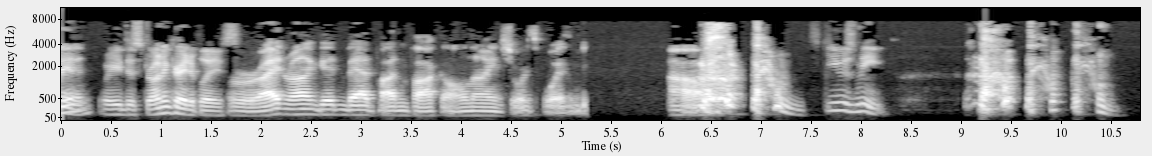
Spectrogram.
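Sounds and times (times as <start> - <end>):
speech: 0.0 - 5.3, 6.1 - 8.3, 9.0 - 10.6
harsh coughing: 6.3 - 7.4, 9.1 - 10.6.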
